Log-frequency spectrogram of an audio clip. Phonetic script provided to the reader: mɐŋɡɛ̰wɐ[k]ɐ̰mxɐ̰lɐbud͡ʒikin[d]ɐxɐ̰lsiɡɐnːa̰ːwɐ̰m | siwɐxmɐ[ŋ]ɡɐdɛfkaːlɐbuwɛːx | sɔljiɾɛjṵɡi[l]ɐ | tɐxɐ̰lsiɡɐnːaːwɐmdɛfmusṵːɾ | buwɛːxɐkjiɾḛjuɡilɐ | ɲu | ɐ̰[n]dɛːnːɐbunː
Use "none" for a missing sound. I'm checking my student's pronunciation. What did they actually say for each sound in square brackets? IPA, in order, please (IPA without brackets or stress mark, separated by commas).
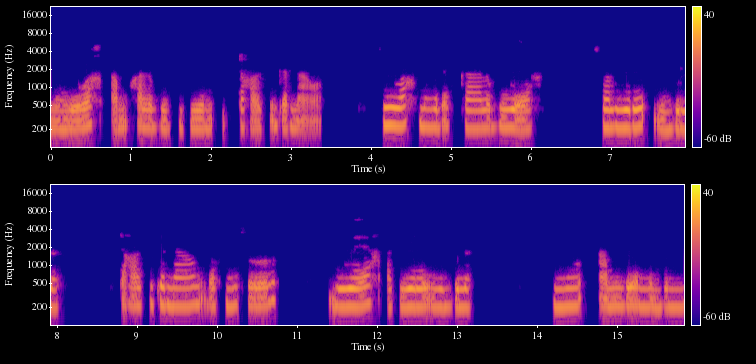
x, t, ŋ, l, m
